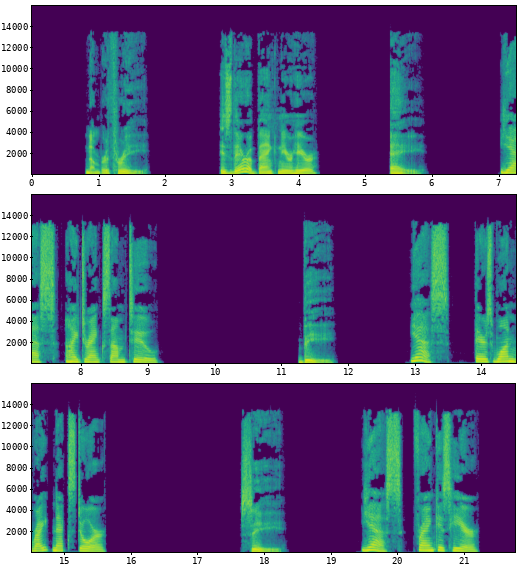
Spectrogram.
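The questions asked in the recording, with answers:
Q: Is there a bank near here?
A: B: Yes, there's one right next door.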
